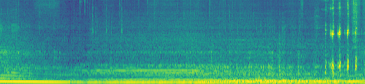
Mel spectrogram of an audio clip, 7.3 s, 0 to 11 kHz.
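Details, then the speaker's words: Volvo 850 project car on its first drive, completely uncorked exhaust dragging and grinding on the subframe: steady, even low idle rumble with no knocks, misses or hunting; idles smoothly and sounds healthy. "hear that idle runs good don't mind the exhaust it's just dragging on the subframe grinding on"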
